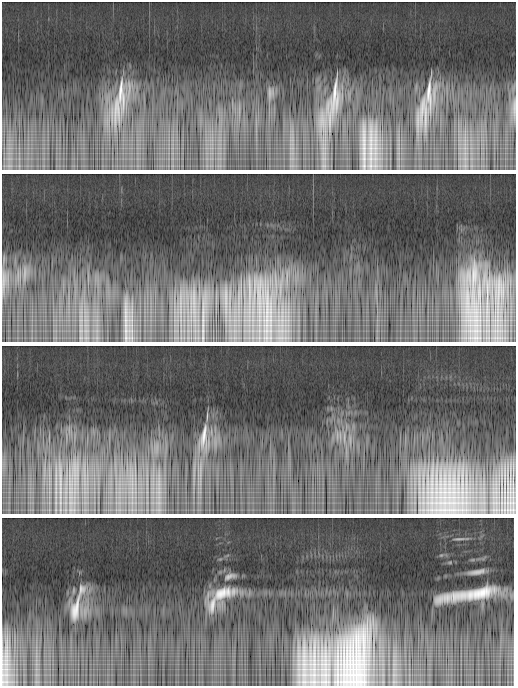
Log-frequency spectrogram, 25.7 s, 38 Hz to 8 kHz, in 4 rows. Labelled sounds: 9.4	10.1	humpback whale, 1.2 to 1.7 kHz
18.5	18.8	humpback whale, 2.0 to 2.4 kHz
20.2	20.5	humpback whale, 0.78 to 1.1 kHz
21.9	23.3	humpback whale, 0.78 to 2.7 kHz
24.7	25.6	humpback whale, 0.78 to 4.7 kHz

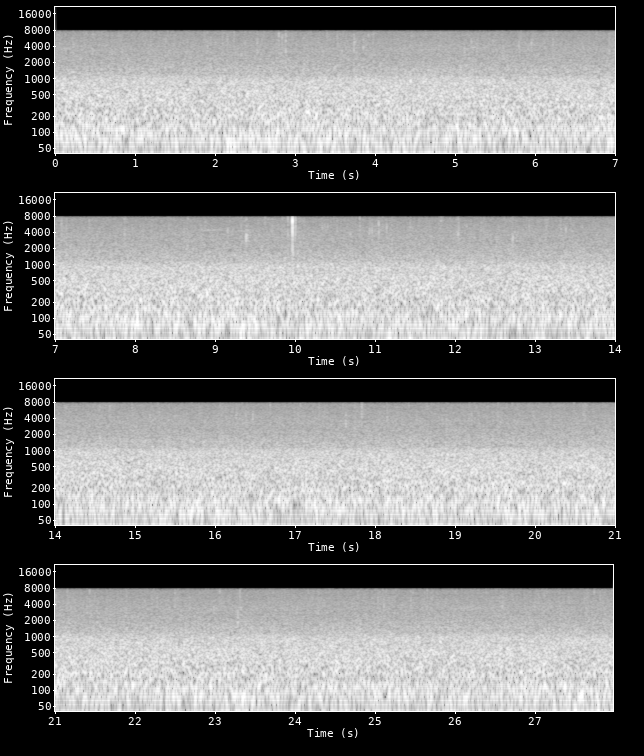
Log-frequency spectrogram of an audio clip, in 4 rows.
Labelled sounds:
8.8	9.1	Pacific white-sided dolphin, 4.2 to 4.5 kHz

